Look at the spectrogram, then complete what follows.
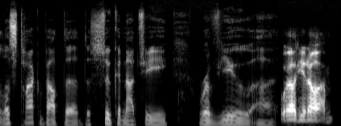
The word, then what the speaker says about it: Sucarnochee: do you pronounce them tsukitachi it's spelled suc AR n och EE and it's a river down here tsukitachi you say tsukitachi and it's a it's a Choctaw word beats I used to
